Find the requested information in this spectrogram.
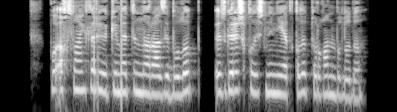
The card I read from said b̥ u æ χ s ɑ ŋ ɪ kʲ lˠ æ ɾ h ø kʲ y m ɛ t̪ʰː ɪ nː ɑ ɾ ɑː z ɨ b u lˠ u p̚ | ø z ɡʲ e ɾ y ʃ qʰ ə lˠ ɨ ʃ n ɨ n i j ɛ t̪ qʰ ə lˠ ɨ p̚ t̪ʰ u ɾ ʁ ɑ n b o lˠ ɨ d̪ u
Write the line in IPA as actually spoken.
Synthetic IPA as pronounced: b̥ u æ χ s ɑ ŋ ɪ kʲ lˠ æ ɾ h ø kʲ y m ɛ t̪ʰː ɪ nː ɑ ɾ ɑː z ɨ b o lˠ u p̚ | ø z ɡʲ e ɾ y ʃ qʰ ə lˠ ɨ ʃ n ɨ n i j ɛ t̪ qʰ ə lˠ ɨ p̚ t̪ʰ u ɾ ʁ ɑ n b o lˠ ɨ d̪ u

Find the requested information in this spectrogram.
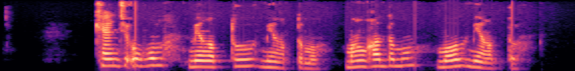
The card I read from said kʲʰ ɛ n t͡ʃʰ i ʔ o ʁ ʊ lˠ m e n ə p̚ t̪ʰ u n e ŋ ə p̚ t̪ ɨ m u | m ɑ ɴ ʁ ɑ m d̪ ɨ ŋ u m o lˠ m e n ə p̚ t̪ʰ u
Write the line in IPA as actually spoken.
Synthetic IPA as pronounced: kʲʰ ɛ n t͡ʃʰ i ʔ o ʁ ʊ lˠ m e ŋ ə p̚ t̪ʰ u m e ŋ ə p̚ t̪ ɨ m u | m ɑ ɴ ʁ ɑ n d̪ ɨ m u m o lˠ m e ŋ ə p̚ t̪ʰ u

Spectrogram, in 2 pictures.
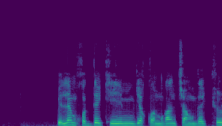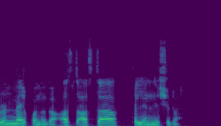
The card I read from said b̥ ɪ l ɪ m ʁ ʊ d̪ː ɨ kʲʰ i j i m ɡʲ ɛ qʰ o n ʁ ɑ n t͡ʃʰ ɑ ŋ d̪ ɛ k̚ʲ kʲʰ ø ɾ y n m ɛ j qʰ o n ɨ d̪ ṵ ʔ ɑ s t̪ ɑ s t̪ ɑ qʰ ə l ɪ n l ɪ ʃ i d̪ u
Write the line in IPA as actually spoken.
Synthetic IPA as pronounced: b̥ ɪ l ɪ m χ ʊ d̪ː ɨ kʲʰ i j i m ɡʲ ɛ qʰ o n ʁ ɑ n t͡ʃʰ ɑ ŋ d̪ ɛ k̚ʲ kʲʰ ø ɾ y n m ɛ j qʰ o n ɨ d̪ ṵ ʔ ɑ s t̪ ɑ s t̪ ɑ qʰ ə l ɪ n l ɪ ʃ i d̪ u

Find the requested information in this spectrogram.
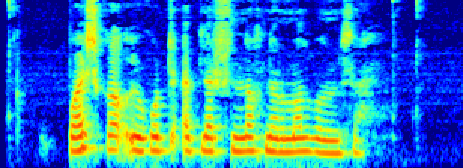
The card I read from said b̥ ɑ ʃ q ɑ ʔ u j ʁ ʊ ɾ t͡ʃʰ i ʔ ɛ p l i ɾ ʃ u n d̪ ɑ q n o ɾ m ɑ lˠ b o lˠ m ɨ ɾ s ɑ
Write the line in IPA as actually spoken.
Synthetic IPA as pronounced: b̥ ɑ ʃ q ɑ ʔ u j ʁ ʊ ɾ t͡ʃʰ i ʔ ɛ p l æ ɾ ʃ u n d̪ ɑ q n o ɾ m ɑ lˠ b o lˠ m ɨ s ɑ

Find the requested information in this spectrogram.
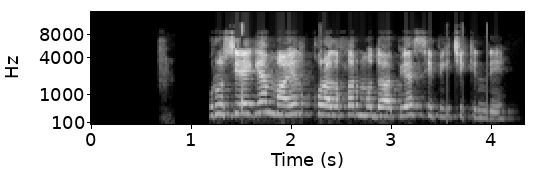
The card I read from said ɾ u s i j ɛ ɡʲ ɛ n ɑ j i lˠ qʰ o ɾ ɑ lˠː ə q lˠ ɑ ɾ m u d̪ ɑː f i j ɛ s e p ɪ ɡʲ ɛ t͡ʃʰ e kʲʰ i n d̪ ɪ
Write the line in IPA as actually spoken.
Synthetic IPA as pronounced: ɾ u s i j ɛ ɡʲ ɛ m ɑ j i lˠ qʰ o ɾ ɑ lˠː ə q lˠ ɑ ɾ m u d̪ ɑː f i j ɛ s e p ɪ ɡʲ ɛ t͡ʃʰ e kʲ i n d̪ ɪ

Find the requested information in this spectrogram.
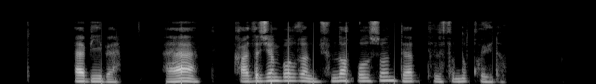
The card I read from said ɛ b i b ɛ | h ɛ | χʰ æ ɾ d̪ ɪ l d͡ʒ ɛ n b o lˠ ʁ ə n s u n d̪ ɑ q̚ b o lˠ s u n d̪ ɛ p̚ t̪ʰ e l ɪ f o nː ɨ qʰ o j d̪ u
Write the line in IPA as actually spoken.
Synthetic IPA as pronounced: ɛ b i b ɛ | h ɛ | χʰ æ d̪ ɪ ɾ d͡ʒ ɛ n b o lˠ ʁ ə n ʃ u n d̪ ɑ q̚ b o lˠ s u n d̪ ɛ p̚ t̪ʰ e l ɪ f o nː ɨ qʰ o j d̪ u

